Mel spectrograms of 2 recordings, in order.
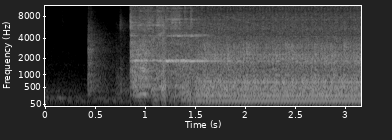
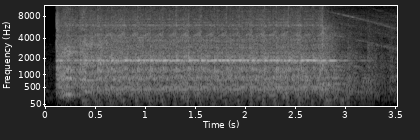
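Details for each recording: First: Kubota BX25 diesel tractor, warm, started without touching the throttle after replacing the fuel shut-off solenoid that caused extended crank: quick crank, catches right away, steady even idle; normal start and idle. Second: Warmed-up Kubota BX25 diesel, glow plugs used, cranks evenly about four compressions a second at idle throttle but never fires; starts only when throttle is advanced past a click; faulty fuel shutoff solenoid.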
